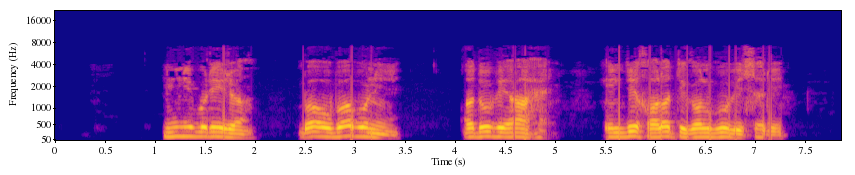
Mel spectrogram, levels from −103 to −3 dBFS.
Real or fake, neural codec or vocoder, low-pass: real; none; 7.2 kHz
